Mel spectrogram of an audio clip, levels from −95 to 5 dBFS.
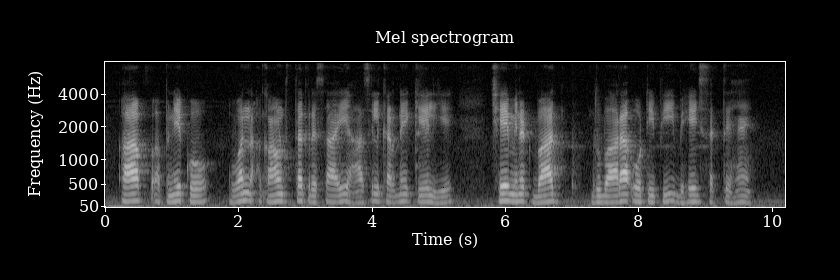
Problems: none marked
